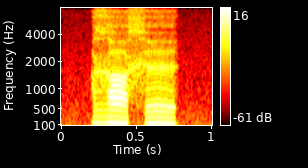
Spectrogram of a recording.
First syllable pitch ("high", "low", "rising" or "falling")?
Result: falling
